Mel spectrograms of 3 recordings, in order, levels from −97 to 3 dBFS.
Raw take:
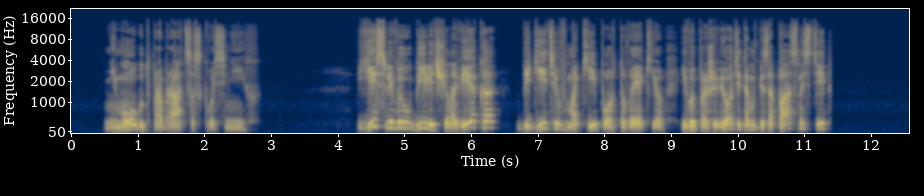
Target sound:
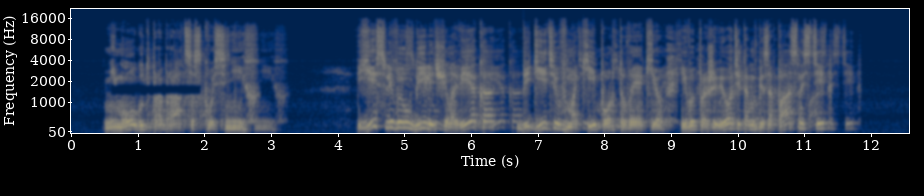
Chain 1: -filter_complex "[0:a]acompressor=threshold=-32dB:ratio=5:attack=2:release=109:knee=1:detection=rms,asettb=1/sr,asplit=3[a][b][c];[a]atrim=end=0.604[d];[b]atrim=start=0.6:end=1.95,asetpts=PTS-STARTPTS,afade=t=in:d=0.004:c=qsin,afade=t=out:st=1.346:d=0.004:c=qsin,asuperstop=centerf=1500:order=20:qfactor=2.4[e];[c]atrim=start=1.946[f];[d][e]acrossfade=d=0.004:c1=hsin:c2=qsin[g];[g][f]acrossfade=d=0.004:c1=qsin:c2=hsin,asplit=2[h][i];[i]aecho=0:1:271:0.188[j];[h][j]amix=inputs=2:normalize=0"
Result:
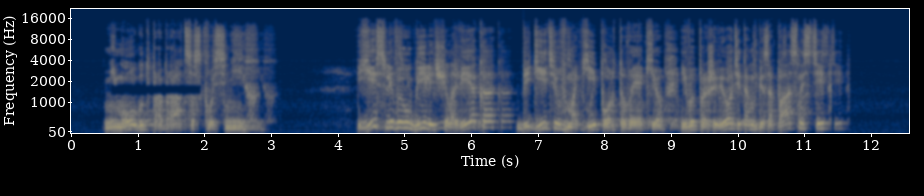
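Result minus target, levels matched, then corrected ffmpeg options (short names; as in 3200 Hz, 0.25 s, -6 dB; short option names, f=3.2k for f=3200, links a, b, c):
echo 0.167 s early
-filter_complex "[0:a]acompressor=threshold=-32dB:ratio=5:attack=2:release=109:knee=1:detection=rms,asettb=1/sr,asplit=3[a][b][c];[a]atrim=end=0.604[d];[b]atrim=start=0.6:end=1.95,asetpts=PTS-STARTPTS,afade=t=in:d=0.004:c=qsin,afade=t=out:st=1.346:d=0.004:c=qsin,asuperstop=centerf=1500:order=20:qfactor=2.4[e];[c]atrim=start=1.946[f];[d][e]acrossfade=d=0.004:c1=hsin:c2=qsin[g];[g][f]acrossfade=d=0.004:c1=qsin:c2=hsin,asplit=2[h][i];[i]aecho=0:1:438:0.188[j];[h][j]amix=inputs=2:normalize=0"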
